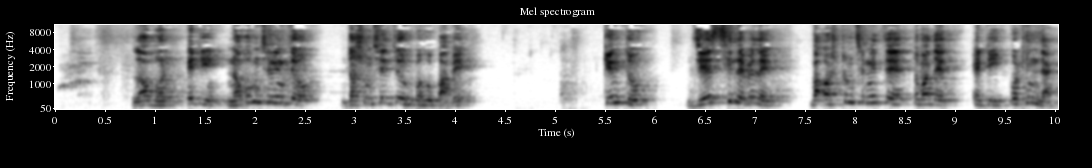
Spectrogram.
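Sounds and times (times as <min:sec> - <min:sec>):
faint high-pitched cry: 0:00.0 - 0:00.6
man speaking: 0:00.8 - 0:04.4, 0:05.5 - 0:10.0.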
